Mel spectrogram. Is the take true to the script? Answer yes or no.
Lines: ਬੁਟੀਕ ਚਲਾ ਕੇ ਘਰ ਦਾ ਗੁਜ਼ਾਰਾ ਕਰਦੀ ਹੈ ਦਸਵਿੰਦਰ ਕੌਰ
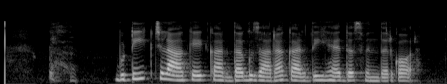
yes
